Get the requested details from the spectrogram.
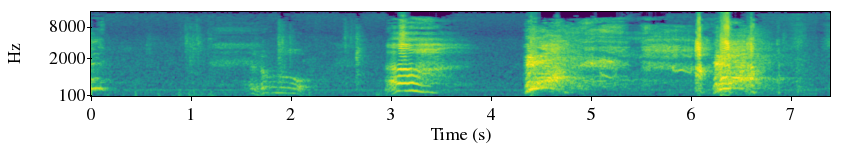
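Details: A man's loud, long sneezing fit: several explosive sneezes in a row, some with a voiced cry, with background laughter and talk in a room.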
